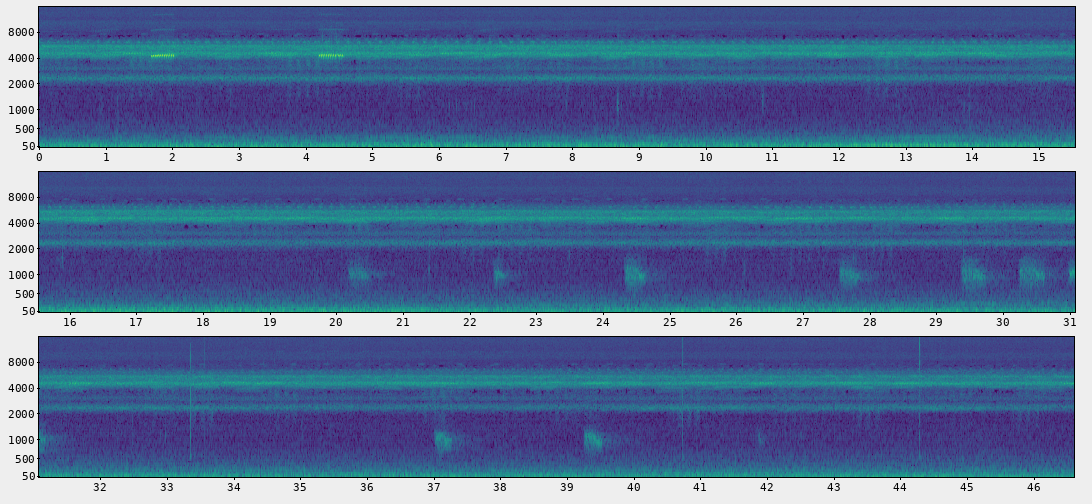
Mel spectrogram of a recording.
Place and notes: Midnight forest-field setting. Deer hisses at meas I am nearby. Crickets, katydids chant. A pine barrens tree frog can be faintly heard honking in the distance (headphones for that). Something is crunching near my placed recorder. I believe this may be a turtle.
Millville, NJ, USA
